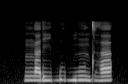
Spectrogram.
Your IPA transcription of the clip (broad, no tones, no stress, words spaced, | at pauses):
ŋaɾiɓu bũdʱa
